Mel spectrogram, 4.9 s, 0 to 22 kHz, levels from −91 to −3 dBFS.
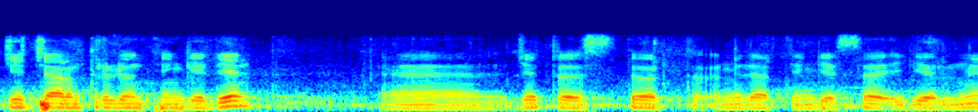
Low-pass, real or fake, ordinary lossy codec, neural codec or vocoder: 7.2 kHz; real; Opus, 32 kbps; none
